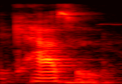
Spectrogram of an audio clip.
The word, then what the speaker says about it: castle: Castle, not castle. You say castle.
